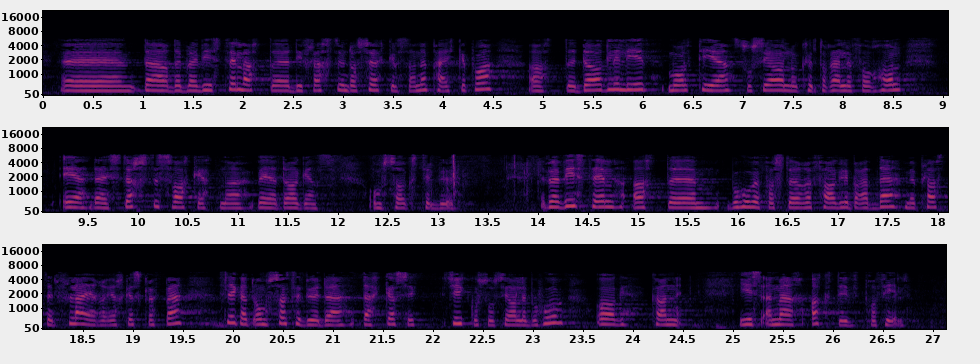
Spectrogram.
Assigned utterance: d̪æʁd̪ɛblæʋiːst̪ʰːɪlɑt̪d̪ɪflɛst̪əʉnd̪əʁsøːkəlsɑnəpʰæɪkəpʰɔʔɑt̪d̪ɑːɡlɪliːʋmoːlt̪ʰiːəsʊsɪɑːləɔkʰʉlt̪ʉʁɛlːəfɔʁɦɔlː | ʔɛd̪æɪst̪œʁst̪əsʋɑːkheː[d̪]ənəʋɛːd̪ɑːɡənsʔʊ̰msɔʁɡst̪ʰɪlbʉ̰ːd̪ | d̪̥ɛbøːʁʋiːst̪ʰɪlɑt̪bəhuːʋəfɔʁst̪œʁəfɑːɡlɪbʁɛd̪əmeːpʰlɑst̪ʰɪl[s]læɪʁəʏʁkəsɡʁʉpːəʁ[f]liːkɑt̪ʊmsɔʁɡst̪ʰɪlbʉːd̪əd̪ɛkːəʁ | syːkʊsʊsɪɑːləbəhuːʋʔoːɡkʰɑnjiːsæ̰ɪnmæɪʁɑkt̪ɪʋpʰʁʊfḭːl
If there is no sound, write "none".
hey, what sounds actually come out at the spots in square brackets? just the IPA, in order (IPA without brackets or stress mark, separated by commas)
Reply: t̪, f, s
